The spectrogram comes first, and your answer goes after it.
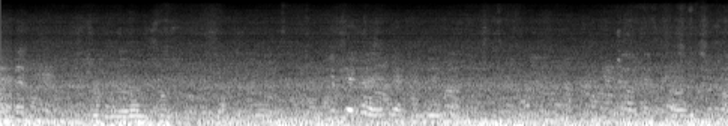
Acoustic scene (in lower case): subway train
